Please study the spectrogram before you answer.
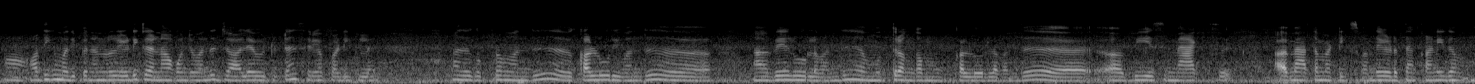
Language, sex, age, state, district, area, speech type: Tamil, female, 18-30, Tamil Nadu, Tiruvannamalai, urban, spontaneous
